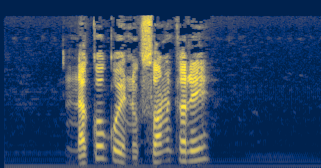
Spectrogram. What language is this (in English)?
Wadiyara Koli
